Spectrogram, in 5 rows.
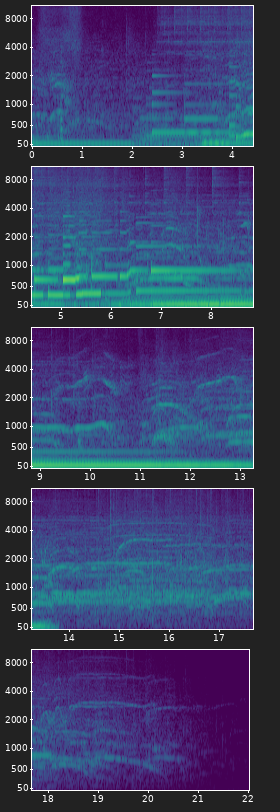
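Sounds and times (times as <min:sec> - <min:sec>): rock band chord ringing: 0:02.4 - 0:09.6
audience cheering and whooping: 0:04.0 - 0:18.4.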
